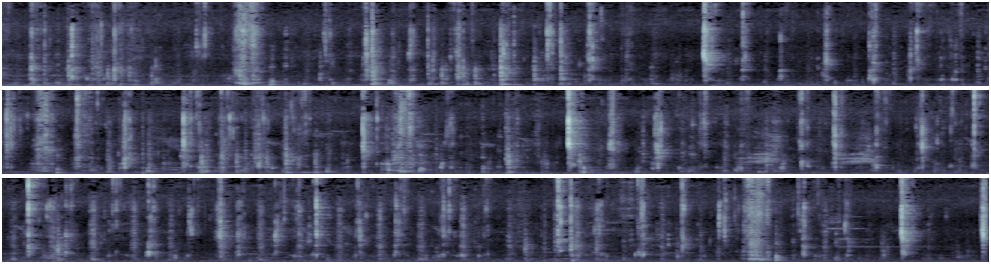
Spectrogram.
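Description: Close-miked chewing and mouth sounds of a man eating chicken liver and rice by hand: irregular clicks and smacks, several a second.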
